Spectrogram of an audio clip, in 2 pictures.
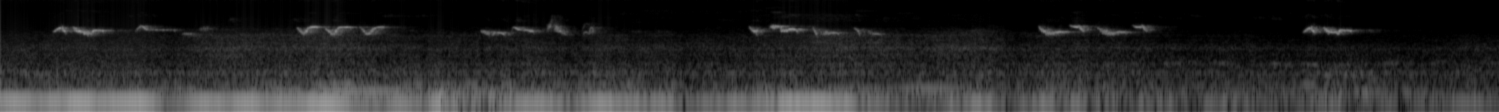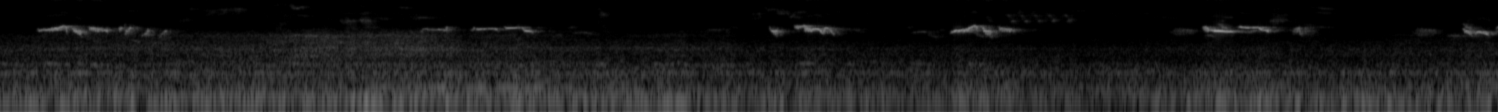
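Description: A bird chirping in short repeated phrases, about one every two seconds, over a low rumble that is strongest in the first ten seconds and then fades.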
